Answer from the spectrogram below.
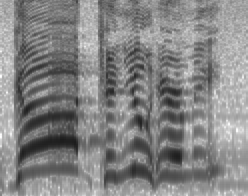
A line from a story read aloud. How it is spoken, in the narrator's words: he cried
